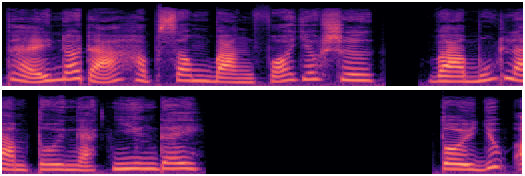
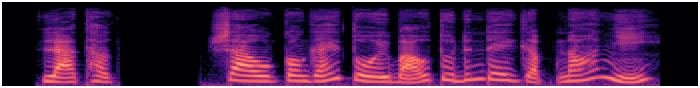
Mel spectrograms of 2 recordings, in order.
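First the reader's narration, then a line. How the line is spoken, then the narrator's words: Smiling, puzzled. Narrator (Vietnamese): ông mỉm cười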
